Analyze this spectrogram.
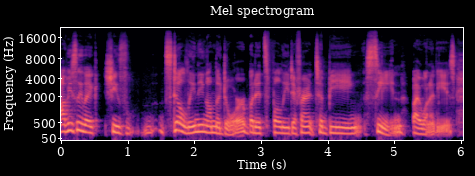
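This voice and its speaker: A woman with an American accent and an unremarkable speaking voice, at a moderate pace with ordinary pitch variation. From Florida, USA. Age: 20s. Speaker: filmmaker and writer. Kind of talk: casual talk to camera. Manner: casual, thinking aloud.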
